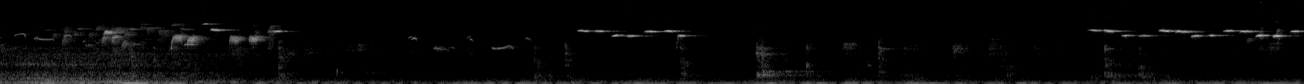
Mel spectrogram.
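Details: Tit singing: after a cluttered, chirpy opening, clear high whistled note pairs come in two bursts, each a quick run of descending paired notes repeated several times, with quiet gaps between.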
